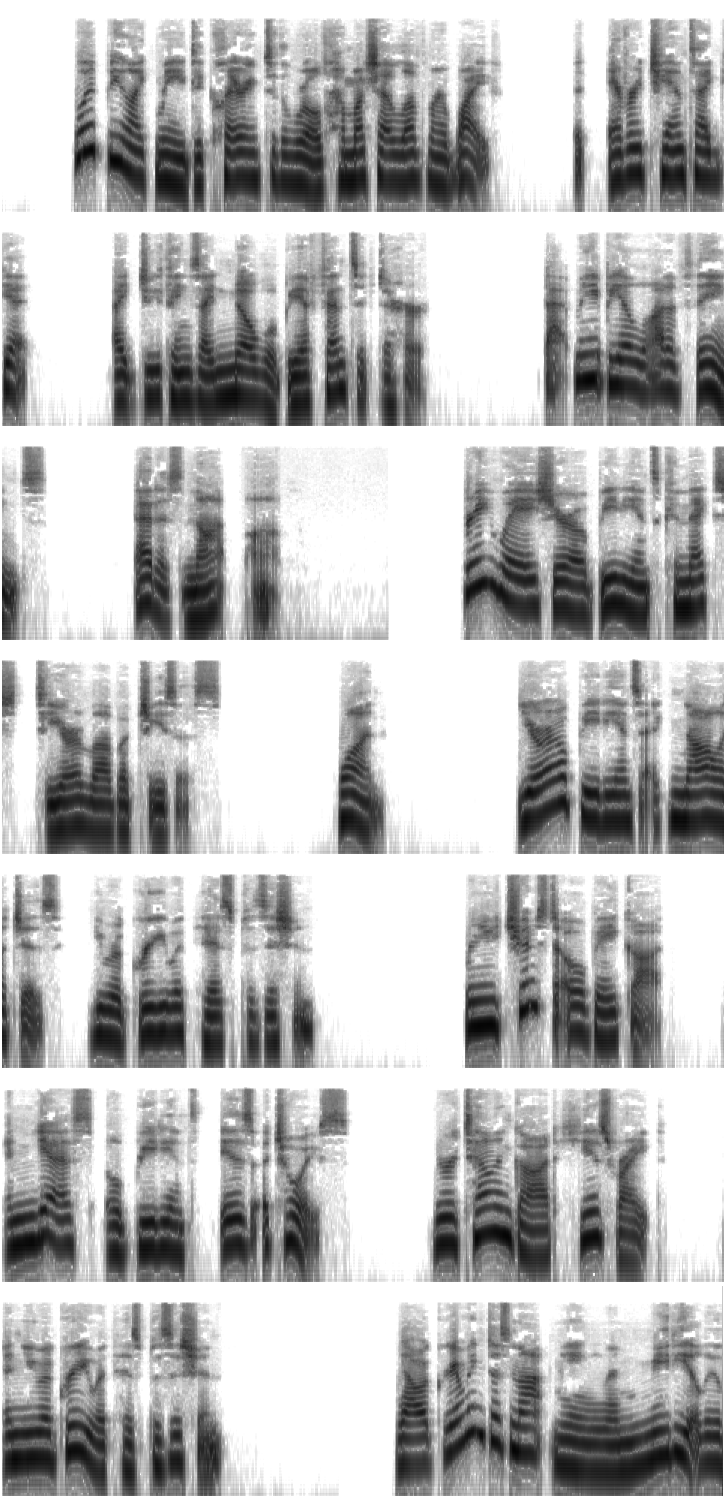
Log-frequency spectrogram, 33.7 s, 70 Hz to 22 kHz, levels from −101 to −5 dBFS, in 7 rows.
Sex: female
